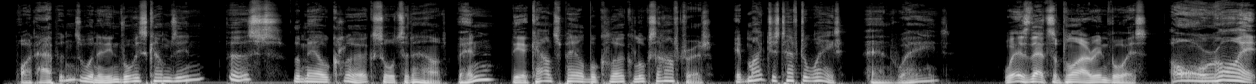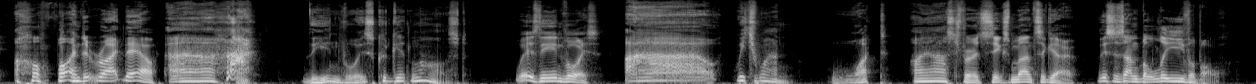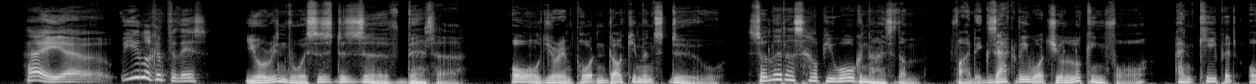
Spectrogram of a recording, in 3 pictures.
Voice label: Different Accented Characters

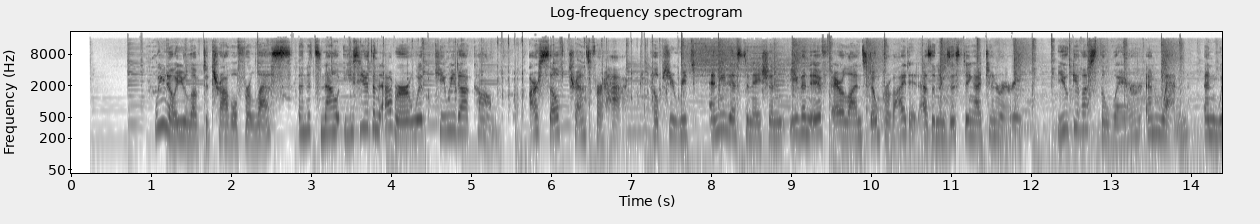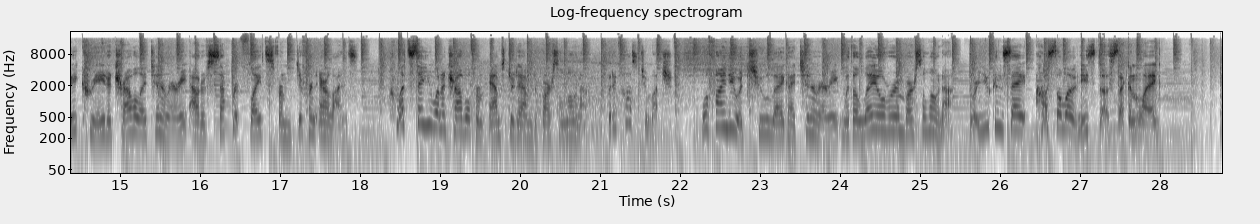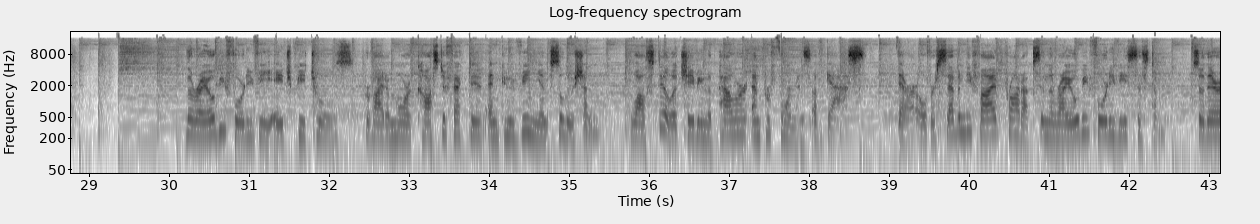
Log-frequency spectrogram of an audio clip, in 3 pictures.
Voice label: Explainer

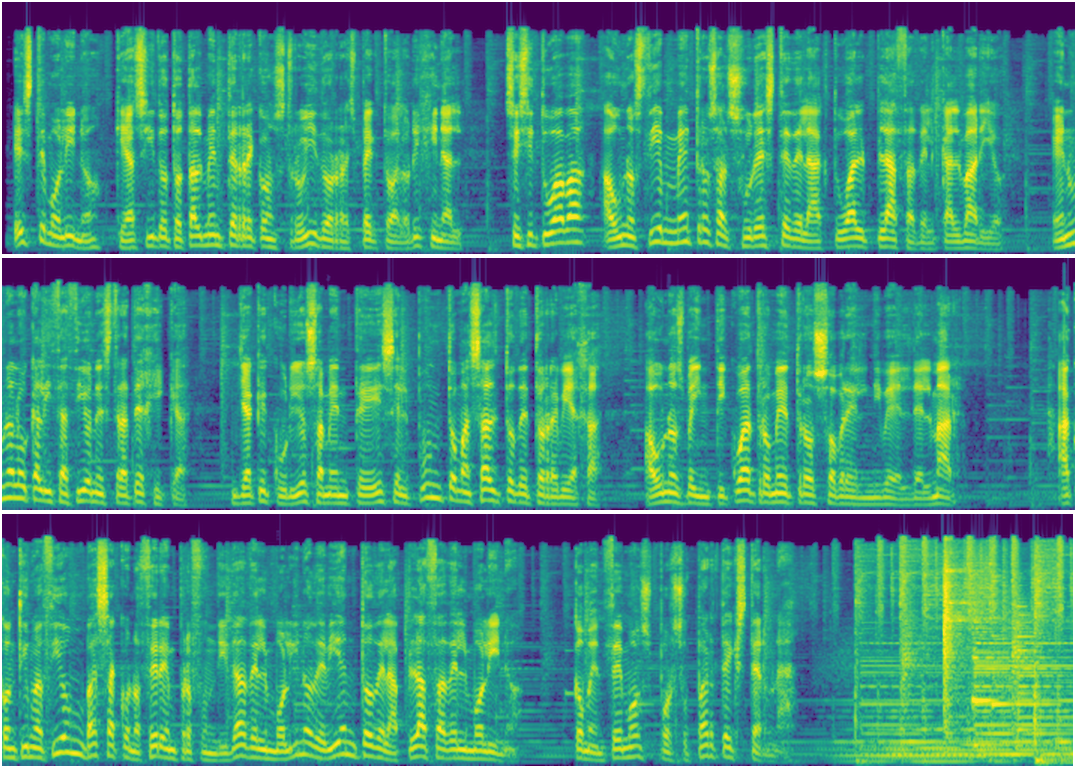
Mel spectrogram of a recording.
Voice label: Documentary

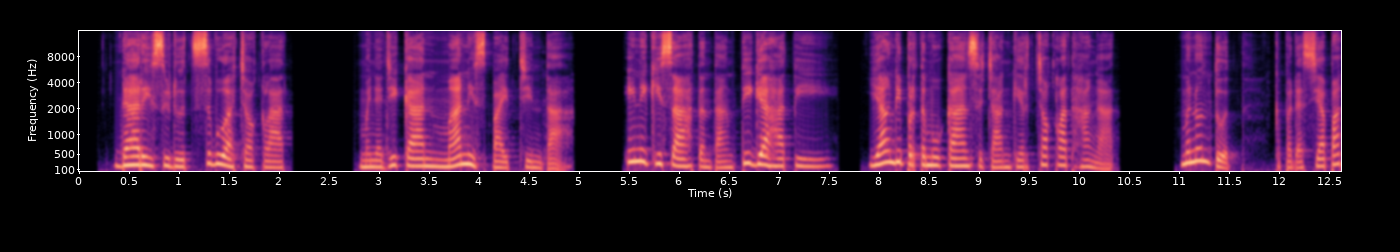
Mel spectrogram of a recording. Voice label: Movie Trailer Indonesian Female

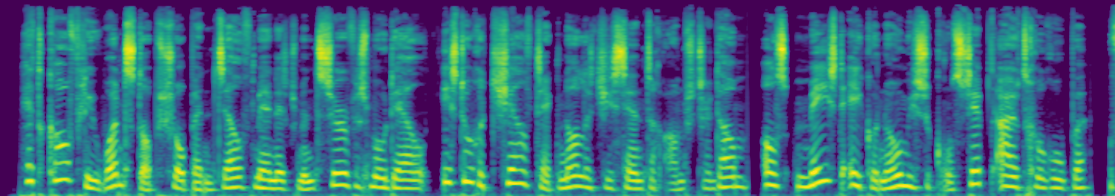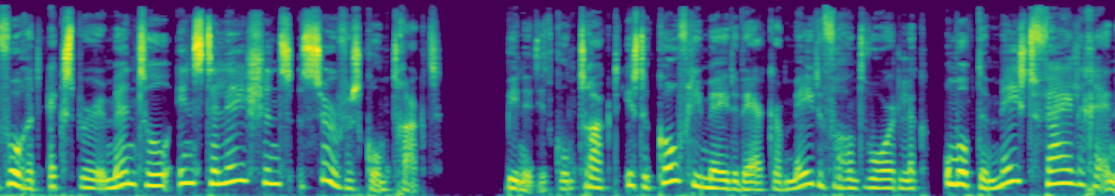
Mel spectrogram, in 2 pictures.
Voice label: Corporate Narration

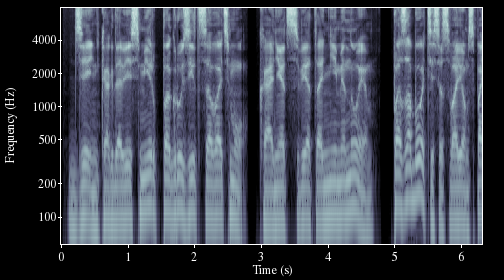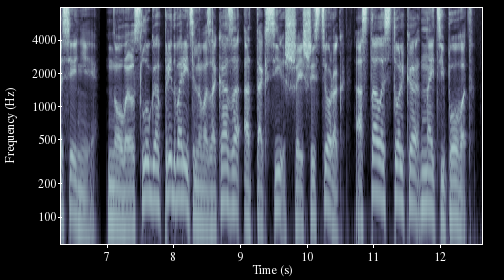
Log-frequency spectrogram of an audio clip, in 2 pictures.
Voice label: Russian

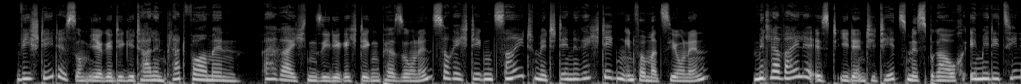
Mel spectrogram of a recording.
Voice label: Explainer Video Dry

